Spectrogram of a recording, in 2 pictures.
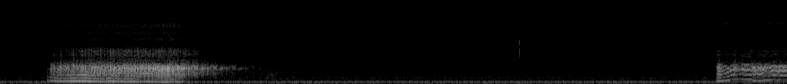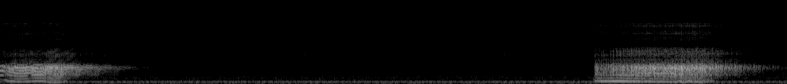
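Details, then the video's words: Coco, a 14-year-old Shih Tzu, deep asleep indoors and snoring loudly, picked up with a Bluetooth microphone: three long rasping, rumbling snores, each lasting about two seconds and coming roughly every six to seven seconds, with quiet pauses between them. "무아지경 강아지 코골이"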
